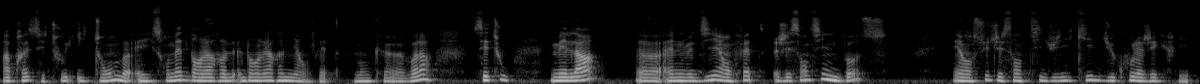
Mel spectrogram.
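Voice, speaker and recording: A woman's voice: low-pitched, normal speed, gravelly, dark tone. A woman in her thirties chatting casually while stitching, telling a rambling story full of fillers. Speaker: vlogger.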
